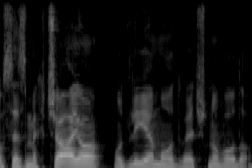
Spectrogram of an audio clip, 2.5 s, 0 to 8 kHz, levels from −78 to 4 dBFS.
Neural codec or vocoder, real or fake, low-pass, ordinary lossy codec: none; real; none; none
